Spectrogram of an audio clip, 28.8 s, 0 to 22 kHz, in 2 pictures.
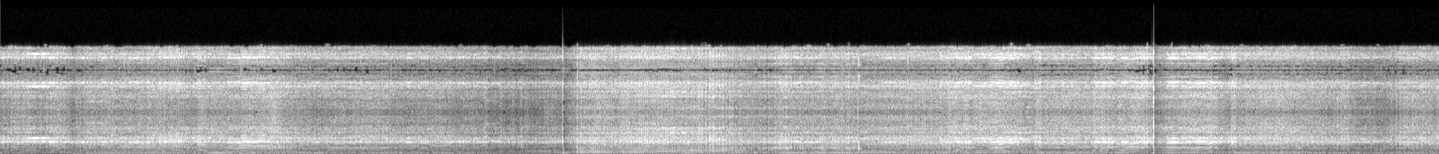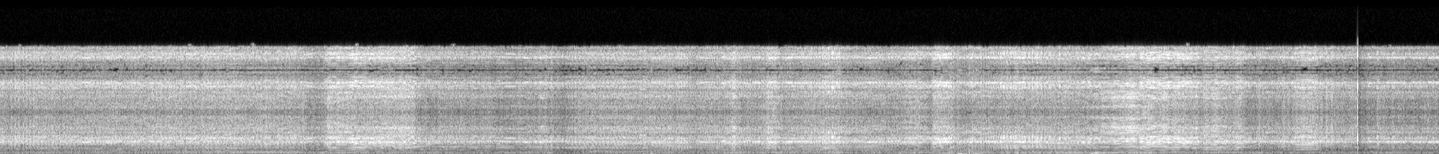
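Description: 1980 Honda CR125R's 125cc two-stroke single-cylinder engine revving up and dropping again and again as it accelerates, shifts and backs off along a motocross track, with wind rushing over the microphone. A few low thumps come near the end.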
